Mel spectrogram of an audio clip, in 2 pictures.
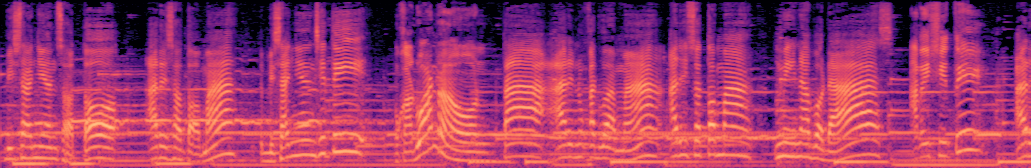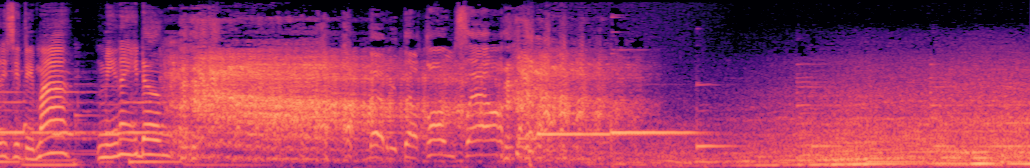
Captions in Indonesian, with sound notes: bisa nyieun soto, ari soto mah teu bisa nyieun Siti. Nu kadua naon tah? Ari nu kadua mah ari soto mah emina bodas. Ari Siti Ari Siti mah mie hideung dari Telkomsel. [tertawa]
